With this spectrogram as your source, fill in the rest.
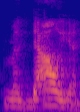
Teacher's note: if you want to say medallion, the accent is on the second syllable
